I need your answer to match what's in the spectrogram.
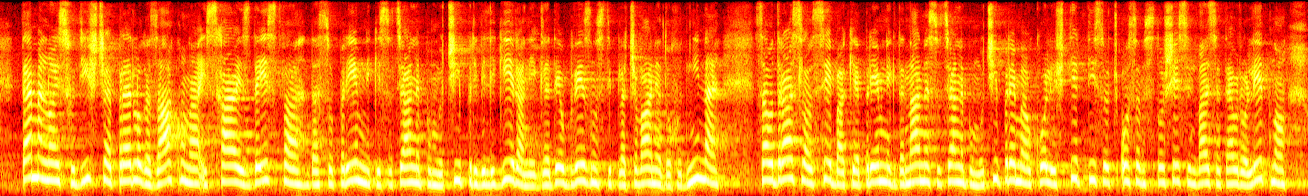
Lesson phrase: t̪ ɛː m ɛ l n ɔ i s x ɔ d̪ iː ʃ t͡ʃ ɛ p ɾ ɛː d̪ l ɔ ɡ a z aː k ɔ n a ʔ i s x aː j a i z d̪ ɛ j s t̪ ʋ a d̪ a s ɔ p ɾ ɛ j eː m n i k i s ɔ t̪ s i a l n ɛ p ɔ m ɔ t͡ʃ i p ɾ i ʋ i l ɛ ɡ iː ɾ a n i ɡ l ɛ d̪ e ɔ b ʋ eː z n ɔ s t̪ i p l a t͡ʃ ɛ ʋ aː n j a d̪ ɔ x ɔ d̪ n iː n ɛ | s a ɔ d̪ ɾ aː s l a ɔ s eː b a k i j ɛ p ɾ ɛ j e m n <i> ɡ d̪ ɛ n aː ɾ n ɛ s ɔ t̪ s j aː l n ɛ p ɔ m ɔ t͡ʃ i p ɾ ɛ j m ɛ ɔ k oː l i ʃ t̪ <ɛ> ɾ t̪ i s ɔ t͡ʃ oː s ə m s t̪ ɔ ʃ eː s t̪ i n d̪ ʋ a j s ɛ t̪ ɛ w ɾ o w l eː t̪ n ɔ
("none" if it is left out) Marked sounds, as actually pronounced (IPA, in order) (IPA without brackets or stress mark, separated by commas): i, i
